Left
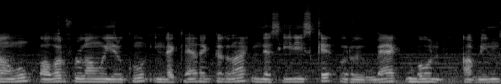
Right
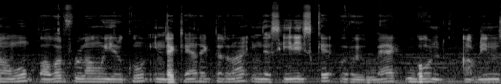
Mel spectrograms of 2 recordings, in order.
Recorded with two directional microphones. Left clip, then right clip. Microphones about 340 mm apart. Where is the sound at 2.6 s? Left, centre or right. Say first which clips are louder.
Right 4 dB; right.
